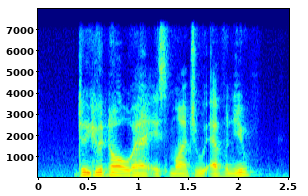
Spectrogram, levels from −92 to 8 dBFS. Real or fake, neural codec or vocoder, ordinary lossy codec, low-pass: fake; codec, 16 kHz in and 24 kHz out, 0.6 kbps, FocalCodec, streaming, 4096 codes; none; 7.2 kHz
